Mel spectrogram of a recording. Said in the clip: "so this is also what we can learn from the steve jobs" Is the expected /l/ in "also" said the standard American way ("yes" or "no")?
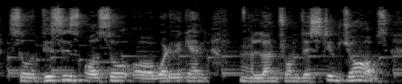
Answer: yes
